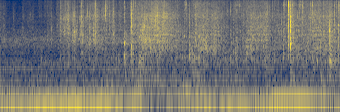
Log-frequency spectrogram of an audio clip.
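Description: Pink dyed cornstarch, a pile of powder and small crumbly chunks on a marble-pattern tray, is squeezed, crushed and rubbed between the fingertips and palms of both hands, with untouched glittery cornstarch discs sitting around it. A continuous bright, crunchy, powdery crumbling runs over a steady low rumble, with a couple of sharper crackling snaps near the end.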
